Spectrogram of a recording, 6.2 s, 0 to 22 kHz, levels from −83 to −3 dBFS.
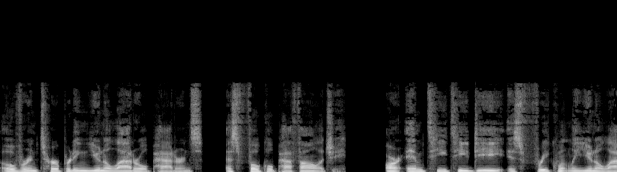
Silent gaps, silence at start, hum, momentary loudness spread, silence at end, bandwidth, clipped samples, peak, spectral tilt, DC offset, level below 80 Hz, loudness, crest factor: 3.53-3.77 s; 0 s; none; 9 LU; 0 s; 11.5 kHz; under 0.1%; -4 dBFS; -7 dB/octave; under 0.1%; -46 dBFS; -21 LUFS; 16 dB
